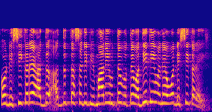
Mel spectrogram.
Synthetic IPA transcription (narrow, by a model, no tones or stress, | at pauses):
oɗɪsikɐɾeɐd̪ʱʊɐ̰d̪ʱʊ̆t̪ɐsɐʄibiːmaːɾiɦʊt̪eɦʊt̪eʋɐd̪ʱĩt̪ʰĩʋɐɲẽʊɦoɗɪsikɐɾḛːḭ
